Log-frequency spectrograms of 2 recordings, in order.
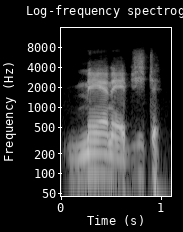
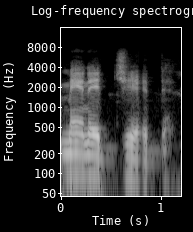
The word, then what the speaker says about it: managed: Christian, be careful when you're pronouncing past tense verbs with ED. We only pronounce an extra sound, an extra syllable, id, when the verb ends with a T or D. So, for example, managed, not managed. Managed. Better. Managed.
